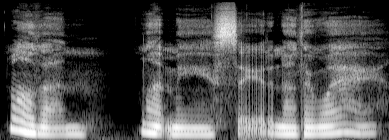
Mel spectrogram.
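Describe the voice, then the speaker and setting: Slow, seductive female mafia boss, acted by a woman. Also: mid-range voice, fairly even intonation, dark tone. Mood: seductive, commanding. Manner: teasing, seductive, condescending, drawn-out delivery. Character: flirtatious, domineering female mafia boss toying with a detective. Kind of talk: ASMR roleplay acting.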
